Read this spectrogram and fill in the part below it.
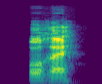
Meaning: first-person singular future of avoir
- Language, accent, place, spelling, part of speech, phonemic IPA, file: French, France, Lyon, aurai, verb, /ɔ.ʁe/, LL-Q150 (fra)-aurai.wav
